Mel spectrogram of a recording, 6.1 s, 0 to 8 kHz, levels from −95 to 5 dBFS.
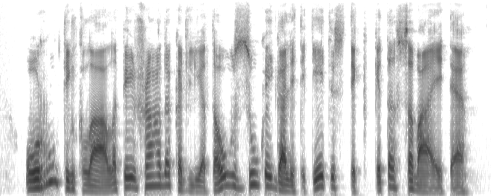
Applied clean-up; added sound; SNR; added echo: none; none; none; none.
